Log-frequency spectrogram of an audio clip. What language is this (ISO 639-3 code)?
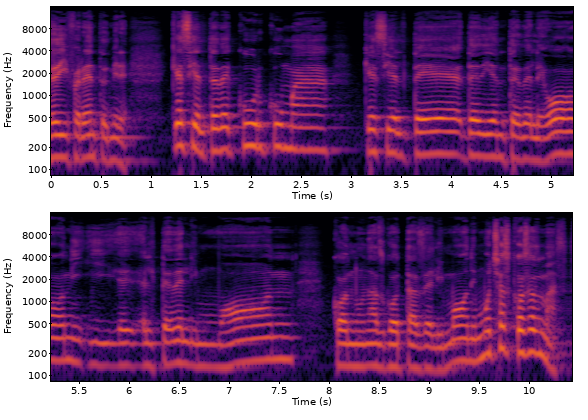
spa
